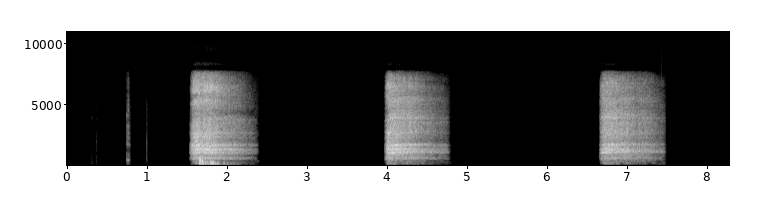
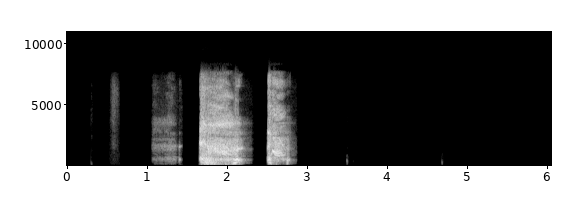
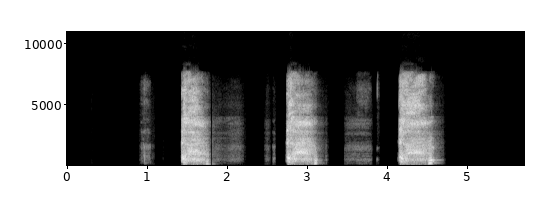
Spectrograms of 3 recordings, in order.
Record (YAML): exhalation_length: 8.3 s
exhalation_amplitude: 30028
exhalation_signal_mean_std_ratio: 0.34
cough_length: 6.1 s
cough_amplitude: 30033
cough_signal_mean_std_ratio: 0.3
three_cough_length: 5.7 s
three_cough_amplitude: 30887
three_cough_signal_mean_std_ratio: 0.38
survey_phase: beta (2021-08-13 to 2022-03-07)
age: 45-64
gender: Male
wearing_mask: 'No'
symptom_cough_any: true
symptom_runny_or_blocked_nose: true
symptom_sore_throat: true
symptom_fever_high_temperature: true
symptom_headache: true
symptom_onset: 3 days
smoker_status: Ex-smoker
respiratory_condition_asthma: false
respiratory_condition_other: false
recruitment_source: Test and Trace
submission_delay: 2 days
covid_test_result: Positive
covid_test_method: RT-qPCR
covid_ct_value: 25.5
covid_ct_gene: N gene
